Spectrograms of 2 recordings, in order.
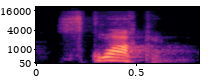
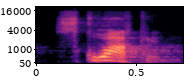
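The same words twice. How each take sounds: The two takes are said the same way.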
